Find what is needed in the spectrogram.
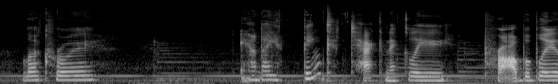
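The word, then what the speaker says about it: LaCroix: Yeah, they do say they pronounce it LROY and hope and helpfully mentions that it rhymes with enjoy.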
